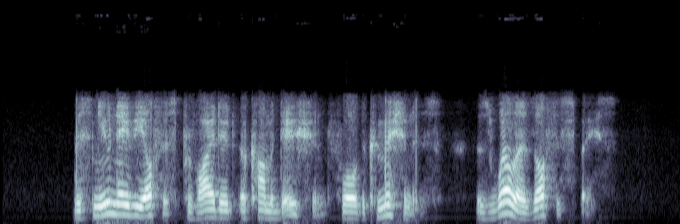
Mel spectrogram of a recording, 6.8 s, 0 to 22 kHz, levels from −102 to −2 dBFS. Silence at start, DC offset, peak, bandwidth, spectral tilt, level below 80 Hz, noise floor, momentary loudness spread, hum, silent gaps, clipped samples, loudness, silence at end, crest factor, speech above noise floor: 0.75 s; under 0.1%; -2 dBFS; 4 kHz; -10.5 dB/octave; -62 dBFS; -83 dBFS; 20 LU; none; none; under 0.1%; -17 LUFS; 0.8 s; 18 dB; 66 dB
